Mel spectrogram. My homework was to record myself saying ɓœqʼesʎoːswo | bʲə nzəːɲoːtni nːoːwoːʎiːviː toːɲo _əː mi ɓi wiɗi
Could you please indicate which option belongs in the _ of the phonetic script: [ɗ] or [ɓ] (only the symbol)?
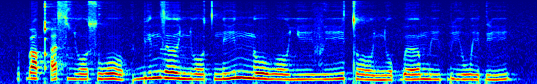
ɓ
